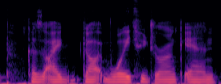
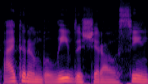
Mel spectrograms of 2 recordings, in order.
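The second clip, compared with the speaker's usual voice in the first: ordinary delivery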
